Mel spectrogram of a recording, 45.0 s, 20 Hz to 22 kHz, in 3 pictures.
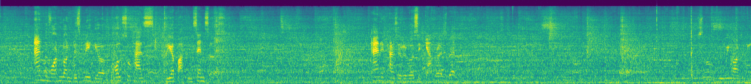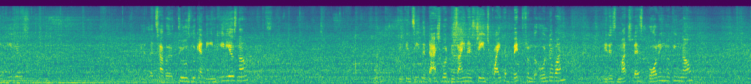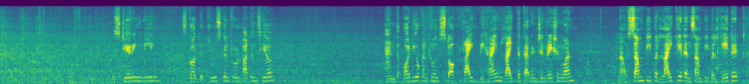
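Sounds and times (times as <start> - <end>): busy exhibition hall rumble: 0.0 - 45.0
steady low hum: 0.0 - 45.0.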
